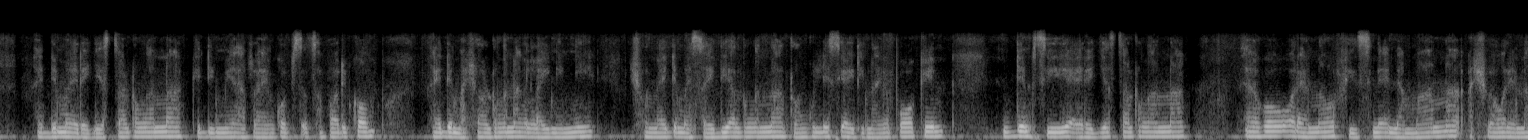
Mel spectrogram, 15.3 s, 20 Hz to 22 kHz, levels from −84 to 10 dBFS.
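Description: Opus voice compression runs throughout this speech clip. The sound is muffled, hoarse and slightly robotic, with nothing above 9.2 kHz. That fits the SILK linear-prediction coder at a wideband setting and a rate near 10 kb/s, coding the excitation too coarsely and discarding the upper band.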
